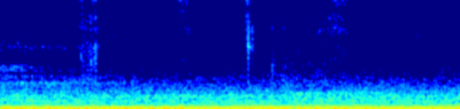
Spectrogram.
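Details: After replacing roaring Cooper Endurance Plus tires with four used Michelin Premier tires, at speed: only low steady road rumble and some wind, no roar; tire roaring gone, big improvement.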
